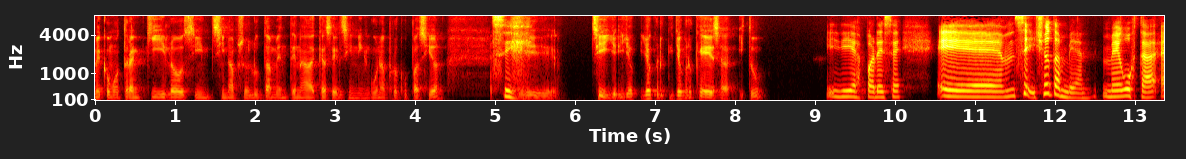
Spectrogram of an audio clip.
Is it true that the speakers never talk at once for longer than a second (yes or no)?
yes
